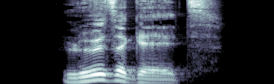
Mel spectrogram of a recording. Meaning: genitive singular of Lösegeld
- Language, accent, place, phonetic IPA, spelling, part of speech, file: German, Germany, Berlin, [ˈløːzəˌɡɛlt͡s], Lösegelds, noun, De-Lösegelds.ogg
